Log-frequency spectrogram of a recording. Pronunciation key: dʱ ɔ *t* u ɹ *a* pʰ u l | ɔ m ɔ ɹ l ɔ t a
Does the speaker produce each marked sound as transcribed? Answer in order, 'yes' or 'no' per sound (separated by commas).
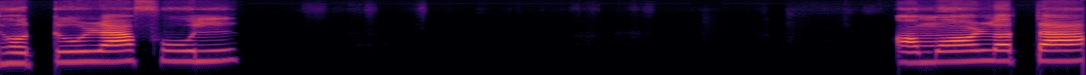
yes, yes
